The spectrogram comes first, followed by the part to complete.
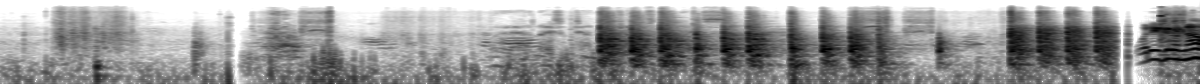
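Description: Meat cleaver chopping a smoked pork roast on a plastic cutting board: sharp chops in quick succession, about three or four a second, starting about halfway through, with a short pause and then more chopping near the end.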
